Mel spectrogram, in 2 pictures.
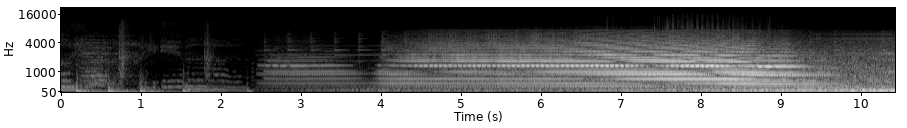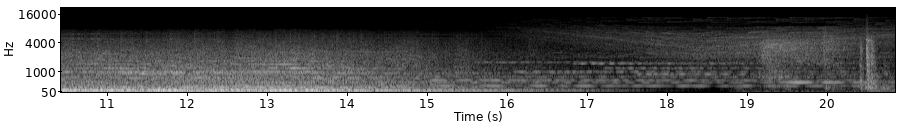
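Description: A train rumbles in and sounds a long, loud horn blast that swells and fades over about fifteen seconds, followed by a quieter mechanical hiss near the end. No one speaks.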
